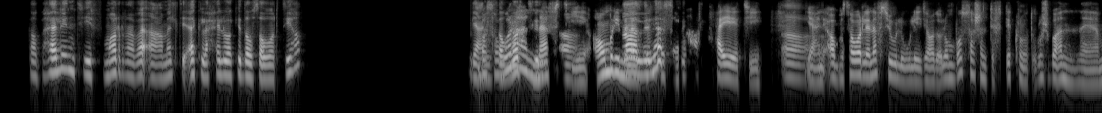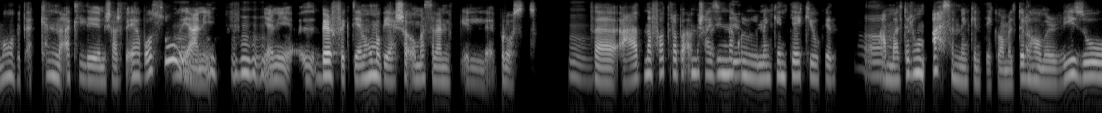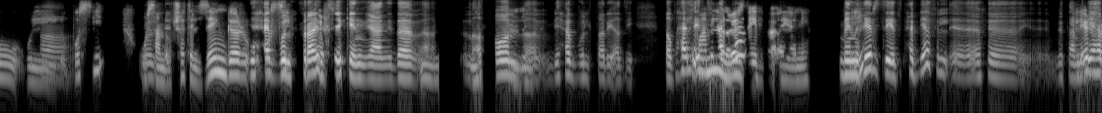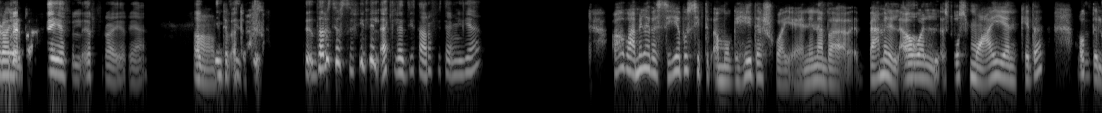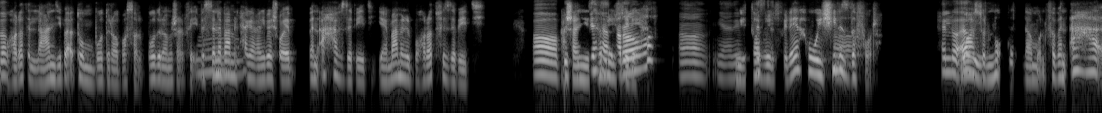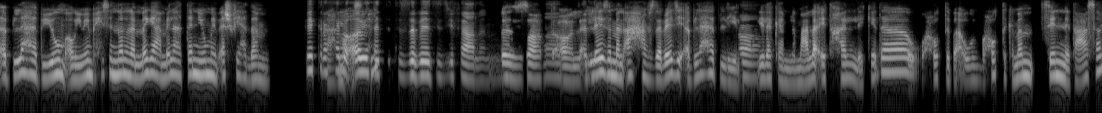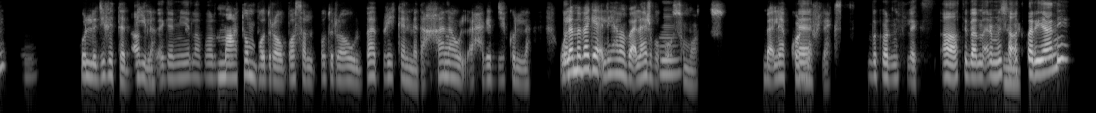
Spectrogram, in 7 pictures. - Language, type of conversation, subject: Arabic, podcast, إيه رأيك في تأثير السوشيال ميديا على عادات الأكل؟
- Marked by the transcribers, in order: chuckle; in English: "perfect"; in English: "الBroast"; in English: "الRiso"; in English: "الfried chicken"; in English: "الZinger"; in English: "perfect"; in English: "الair fryer"; in English: "الair fryer"; in English: "صوص"; in English: "والبابريكا"; in English: "بCorn Flakes"; in English: "بCorn Flakes"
